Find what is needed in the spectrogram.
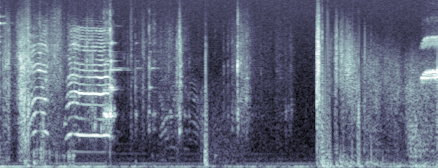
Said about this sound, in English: Remove safety clip. Pull a pin, twist, and pull. Prepare to throw. Throw a grenade.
